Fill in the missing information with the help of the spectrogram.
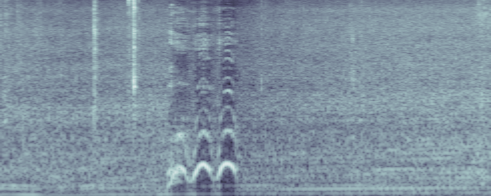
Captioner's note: yells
